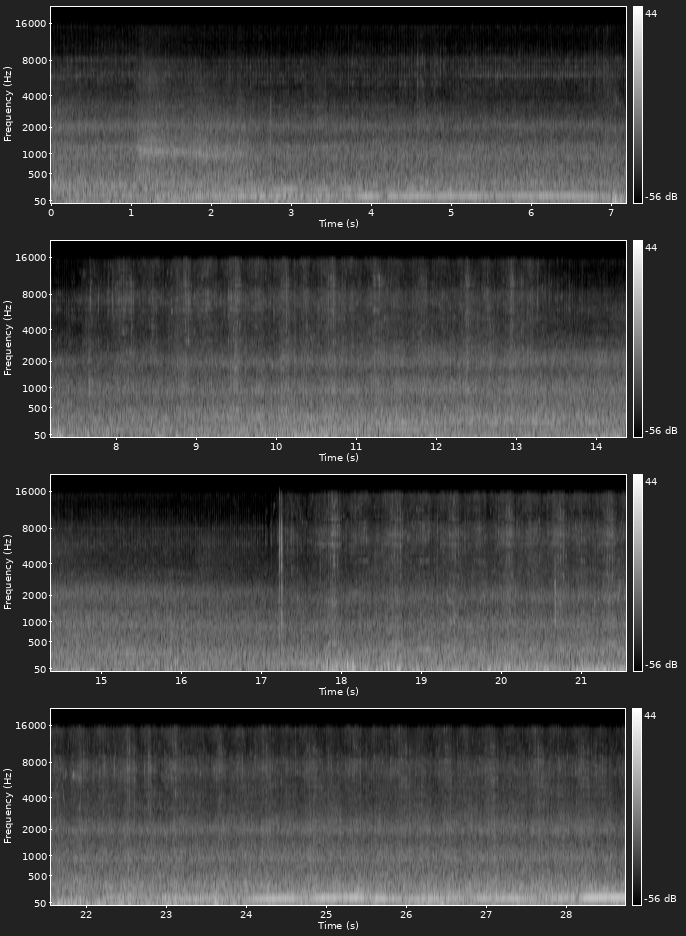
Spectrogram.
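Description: Road noise from a moving bicycle: a steady rush of wind and tyres, with a motor vehicle's low engine hum that fades after the first few seconds and returns louder near the end. A single sharp click about two-thirds of the way through.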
